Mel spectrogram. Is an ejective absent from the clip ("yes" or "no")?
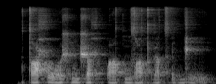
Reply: no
